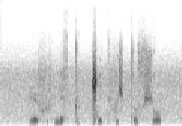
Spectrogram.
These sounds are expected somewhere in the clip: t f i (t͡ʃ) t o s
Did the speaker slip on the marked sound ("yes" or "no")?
yes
